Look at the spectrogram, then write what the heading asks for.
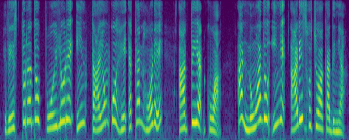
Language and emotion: Santali, angry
